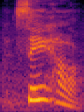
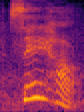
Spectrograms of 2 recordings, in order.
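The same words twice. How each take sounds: First: Raised calling shout, higher. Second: Even higher, more desperate call; higher second shout. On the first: Mouse shouting for lost friend amid rubble, calling shout. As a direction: call her name out into the chaos. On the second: Mouse calling again for lost friend, higher desperate shout. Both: A narrator's reading. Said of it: "I shouted".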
